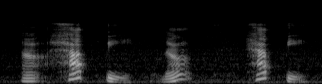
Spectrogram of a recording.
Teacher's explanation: the stress falls on the first syllable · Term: trochee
